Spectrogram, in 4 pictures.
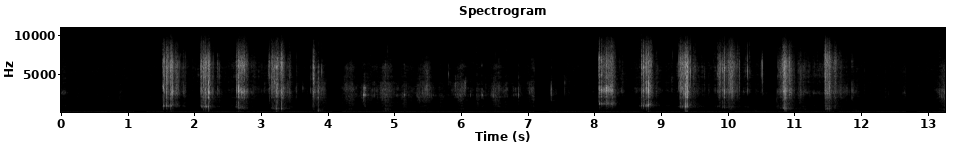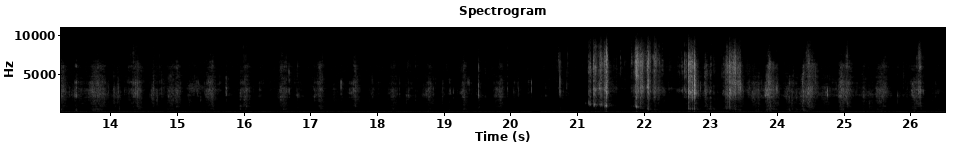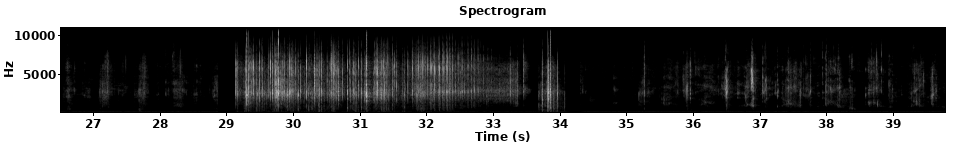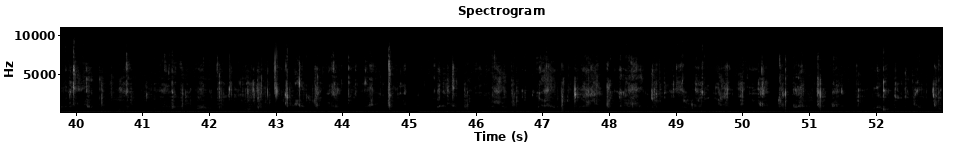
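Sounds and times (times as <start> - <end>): chewing and crunching sweets: 1.4 - 53.0.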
